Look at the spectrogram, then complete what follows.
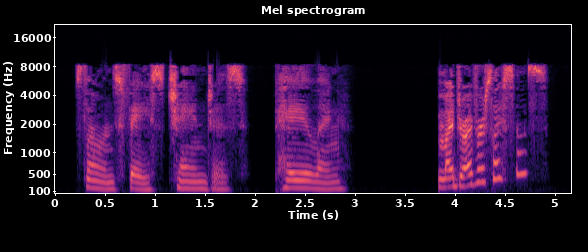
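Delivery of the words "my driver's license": little, high-pitched, squeaky voice. Reading a character caught off guard by a request: squeaking. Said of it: "she squeaks".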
